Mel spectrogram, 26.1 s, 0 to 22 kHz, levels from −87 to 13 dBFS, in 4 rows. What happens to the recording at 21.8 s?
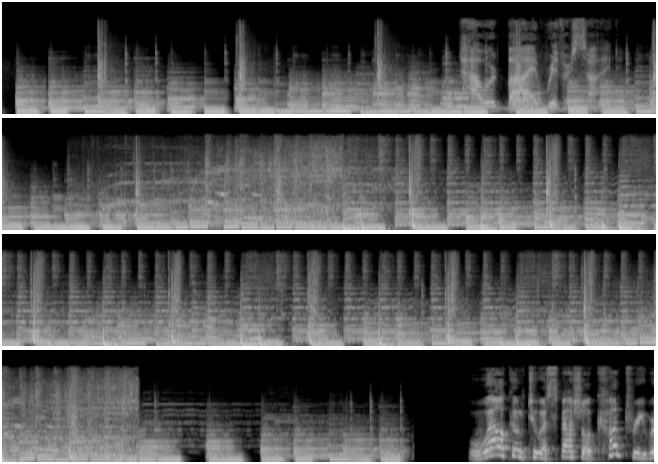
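Nothing goes wrong at 21.8 s; the audio plays through that moment intact, with no dropout, click or other fault.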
